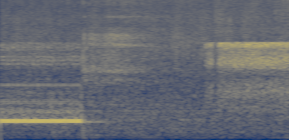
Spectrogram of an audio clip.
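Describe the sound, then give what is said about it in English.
Phone tones, probably a number being dialed: a steady low beep holds for under a second, then a stretch of soft hiss before a higher, sustained electronic tone comes in. No one speaks. “After he left, I called Brent and explained everything.”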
